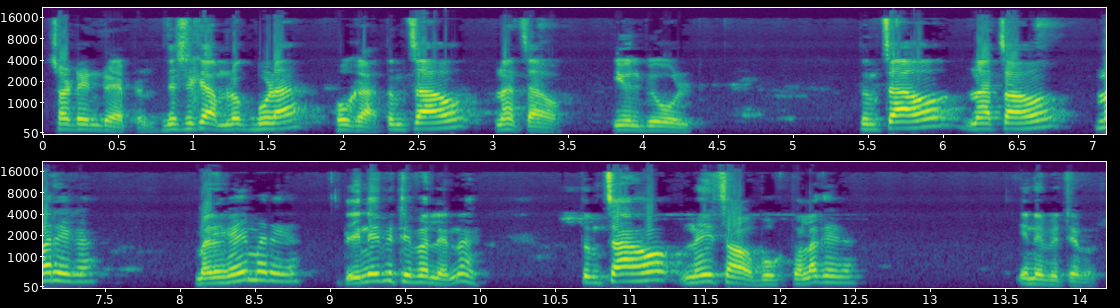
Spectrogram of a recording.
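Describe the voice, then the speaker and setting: A man teaching English vocabulary, often quizzing his students and reading English phrases out slowly. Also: sits high, rough recording. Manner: quizzing, repeats questions to students; mixes English phrases into explanations, reads them slowly. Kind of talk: vocabulary lesson.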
